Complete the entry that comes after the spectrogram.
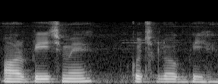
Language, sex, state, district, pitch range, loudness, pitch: Hindi, male, Chhattisgarh, Raipur, 120-130 Hz, -18 LUFS, 125 Hz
